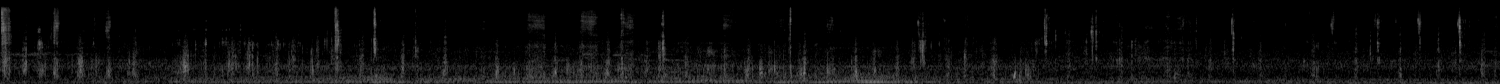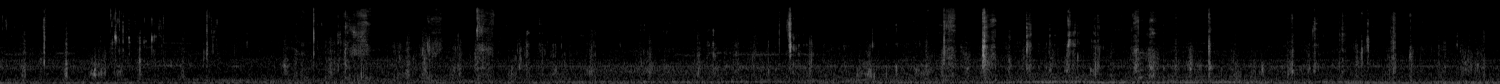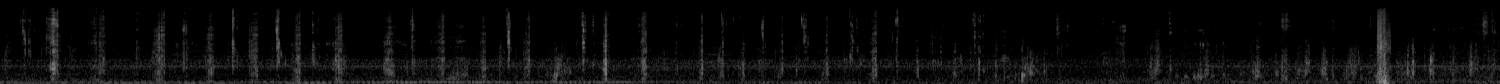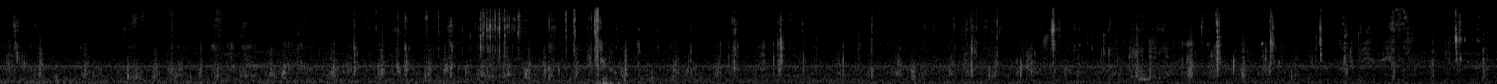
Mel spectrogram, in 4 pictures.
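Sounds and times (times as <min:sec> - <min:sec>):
person chewing food: 0:00.0 - 0:59.9
sharp crunches: 0:41.2 - 0:45.6, 0:46.2 - 0:59.9.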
